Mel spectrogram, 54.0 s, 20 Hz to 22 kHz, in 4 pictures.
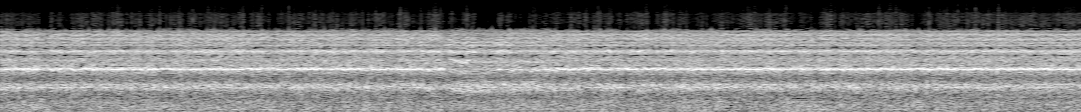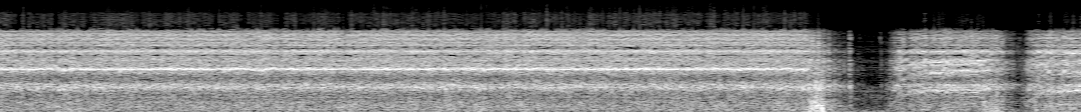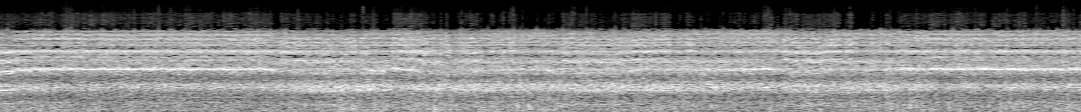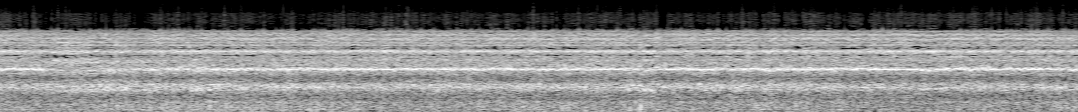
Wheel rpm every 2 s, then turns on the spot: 230, 240, 230, 230, 230, 230, 230, 230, 230, 230, 230, 220, 110, 150, 230, 220, 220, 230, 230, 230, 230, 230, 240, 230, 230, 240, 230.
none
